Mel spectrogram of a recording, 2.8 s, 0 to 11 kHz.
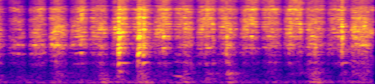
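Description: A knife blade is drawn across a 400 grit sharpening stone in steady, rhythmic rasping strokes, close up and alone, roughly six or seven passes in under three seconds.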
